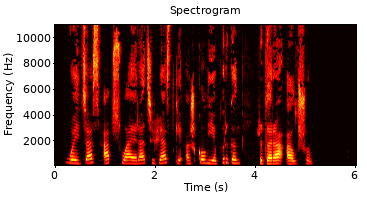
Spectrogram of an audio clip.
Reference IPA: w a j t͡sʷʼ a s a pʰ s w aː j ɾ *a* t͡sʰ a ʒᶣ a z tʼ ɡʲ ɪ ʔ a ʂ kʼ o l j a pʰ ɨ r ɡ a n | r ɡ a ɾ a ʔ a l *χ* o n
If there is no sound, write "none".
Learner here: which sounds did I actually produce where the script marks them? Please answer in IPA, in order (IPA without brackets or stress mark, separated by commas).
a, ʂ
